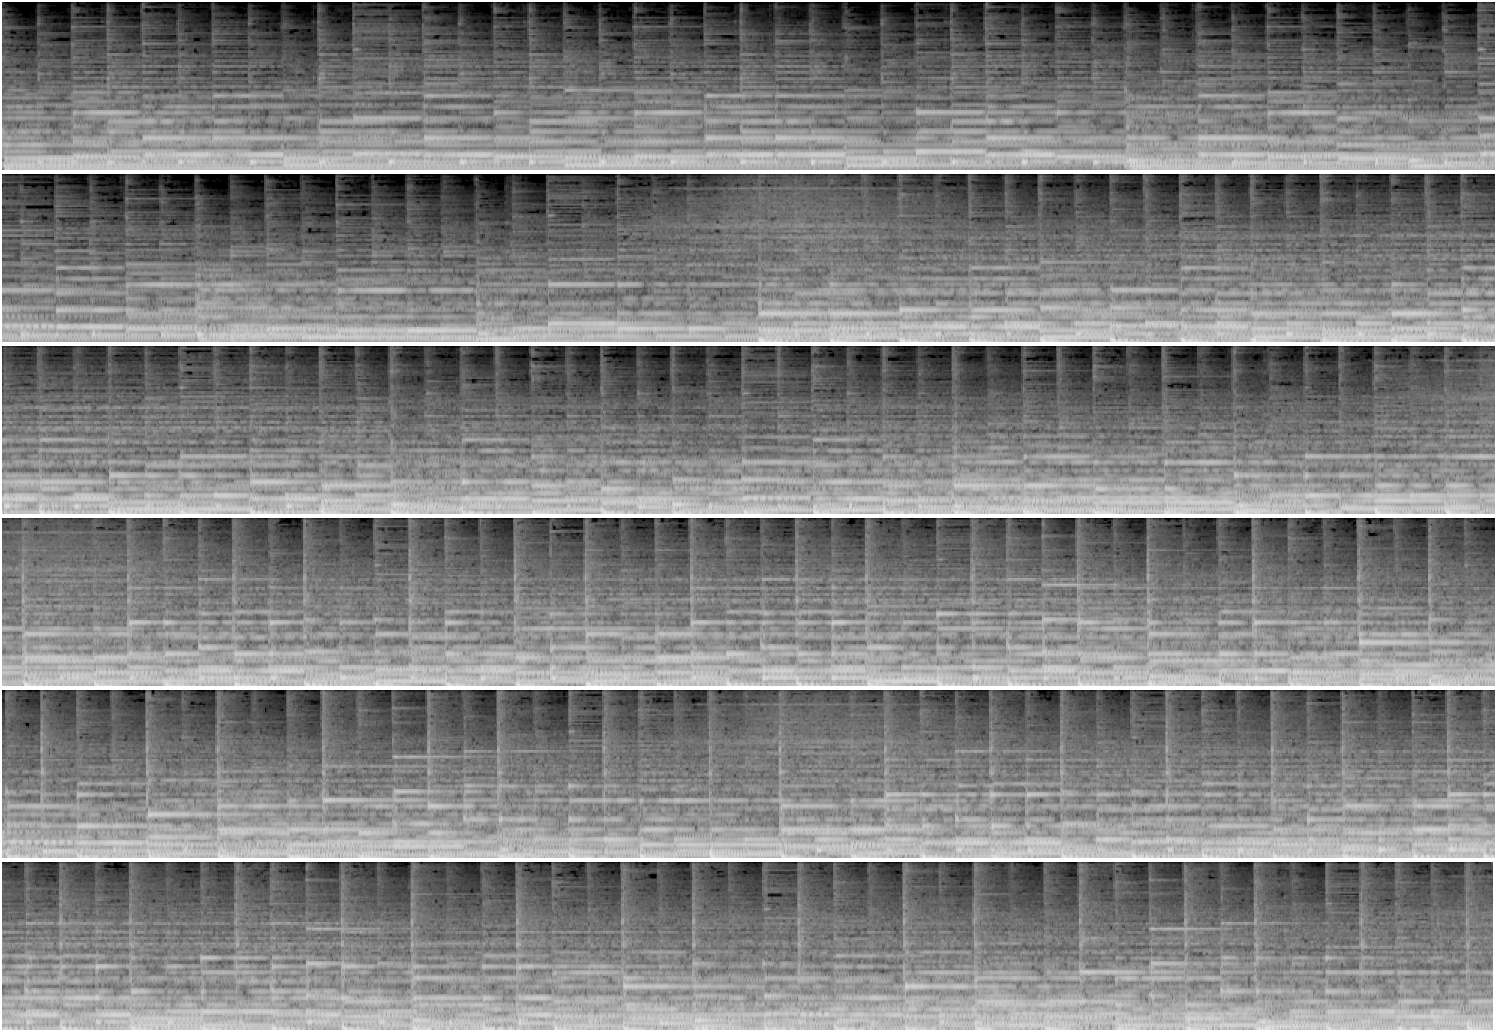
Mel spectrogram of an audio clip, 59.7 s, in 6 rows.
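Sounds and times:
acoustic love music: 0.0s - 59.7s.

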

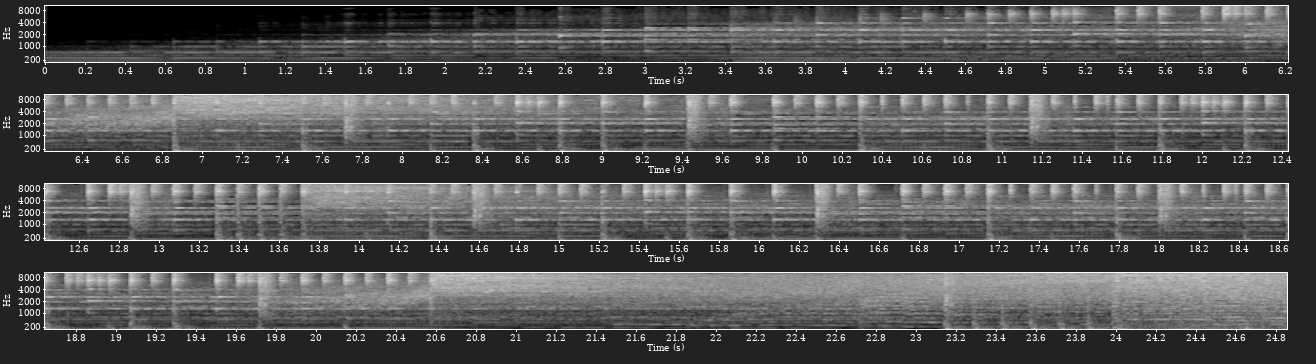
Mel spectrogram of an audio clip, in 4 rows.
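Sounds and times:
dark trap beat: 2.5s - 24.8s.

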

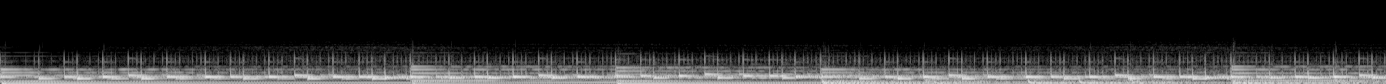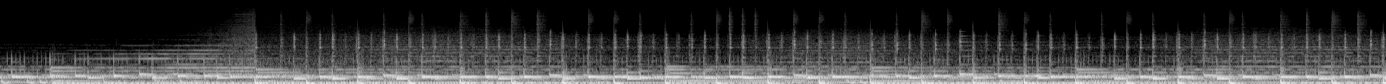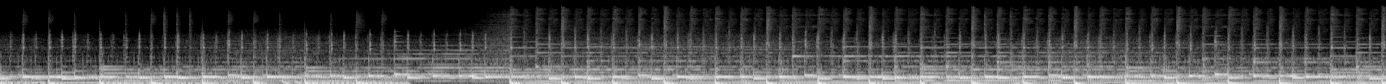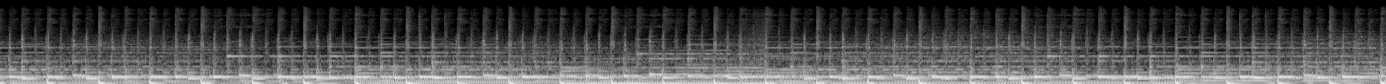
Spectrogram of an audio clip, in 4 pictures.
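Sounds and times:
corporate tech music: 0.0s - 55.4s.

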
